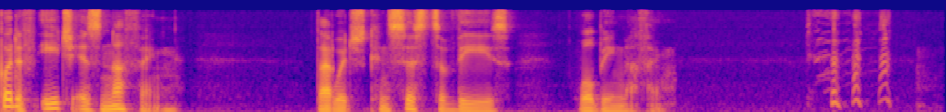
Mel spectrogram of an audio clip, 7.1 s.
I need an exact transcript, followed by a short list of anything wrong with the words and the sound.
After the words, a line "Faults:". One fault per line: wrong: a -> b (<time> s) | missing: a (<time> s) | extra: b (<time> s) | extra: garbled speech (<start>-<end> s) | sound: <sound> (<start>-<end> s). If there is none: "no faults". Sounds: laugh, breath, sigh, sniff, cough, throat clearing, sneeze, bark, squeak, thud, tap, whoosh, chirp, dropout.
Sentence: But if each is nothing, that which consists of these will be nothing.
But if each is nothing, that which consists of these will be nothing.
Faults:
sound: laugh (6.1-6.7 s)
